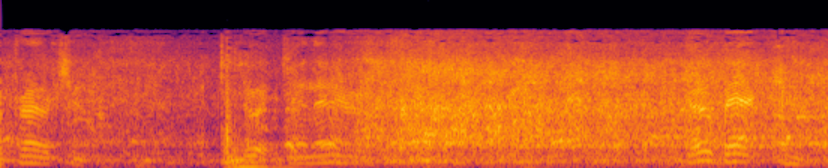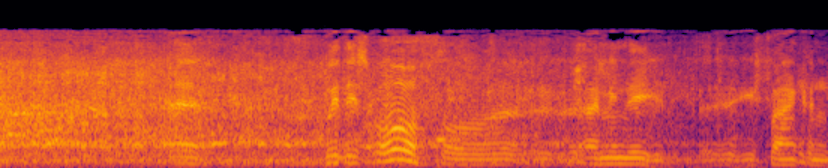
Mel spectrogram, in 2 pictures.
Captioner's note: laughter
